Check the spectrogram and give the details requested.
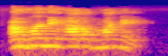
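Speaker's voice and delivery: out of money, calling long distance, fast and urgent; urgent rush. Retold or imitated. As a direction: blurt it out in a panic. Panicked phone call retold.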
